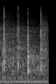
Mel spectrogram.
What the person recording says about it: You can hear the little ball in there shaking it around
